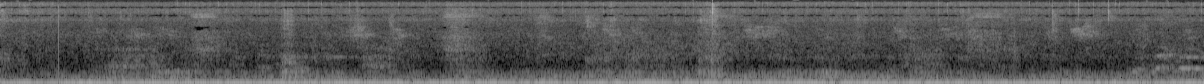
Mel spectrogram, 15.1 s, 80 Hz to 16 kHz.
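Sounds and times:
steady low hum: 0:00.0 - 0:15.0
faint clicks: 0:13.0 - 0:14.0.

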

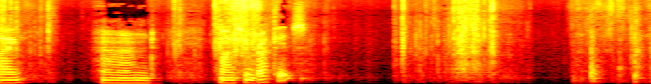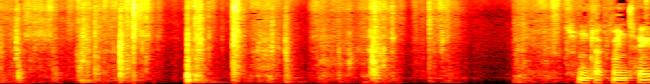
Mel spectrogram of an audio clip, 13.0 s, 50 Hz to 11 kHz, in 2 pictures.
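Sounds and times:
paper sheets rustling: 0:00.0 - 0:00.6, 0:01.7 - 0:02.8, 0:04.0 - 0:05.1, 0:05.7 - 0:12.5
plastic bag crinkling: 0:00.0 - 0:00.6, 0:01.6 - 0:03.0, 0:03.9 - 0:05.2.

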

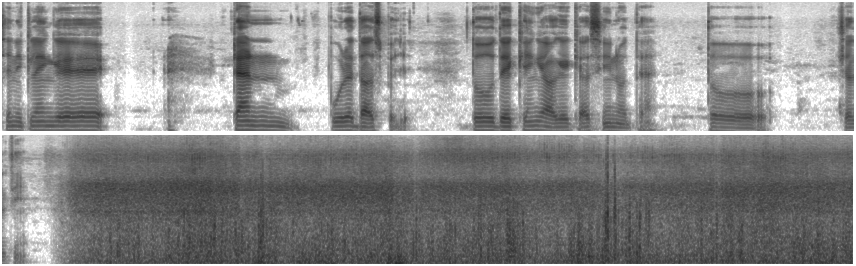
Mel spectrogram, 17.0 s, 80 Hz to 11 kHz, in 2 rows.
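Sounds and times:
wind on microphone: 0:09.1 - 0:17.0
road traffic noise: 0:09.2 - 0:17.0.

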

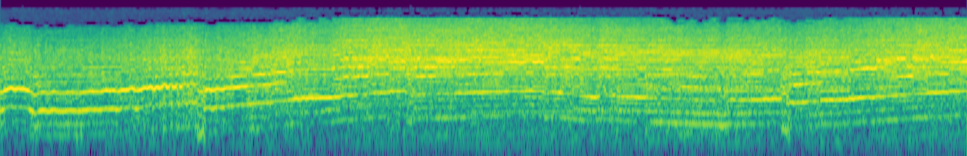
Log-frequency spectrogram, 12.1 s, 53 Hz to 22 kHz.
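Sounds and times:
racing car engine accelerating: 0:00.0 - 0:12.0.

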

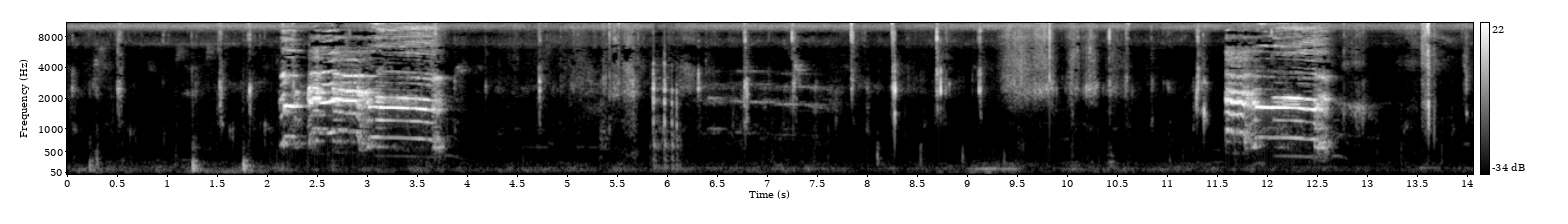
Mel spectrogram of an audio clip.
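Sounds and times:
chewing: 0:00.0 - 0:03.1, 0:03.8 - 0:14.0
rooster crowing: 0:02.1 - 0:03.9, 0:06.3 - 0:07.8, 0:11.6 - 0:13.2.

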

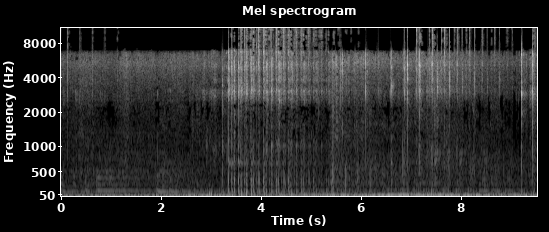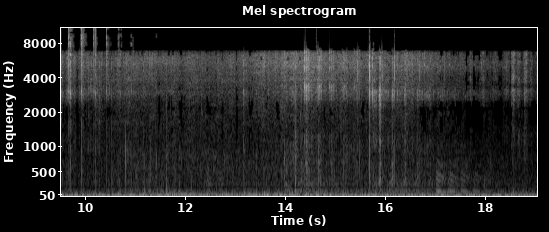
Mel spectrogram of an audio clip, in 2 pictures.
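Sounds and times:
scraping and rattling clicks: 0:00.0 - 0:01.3, 0:03.2 - 0:11.0
low rumble: 0:00.0 - 0:18.6.

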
